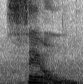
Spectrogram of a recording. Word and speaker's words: céu: And céu, céu, open, means sky.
